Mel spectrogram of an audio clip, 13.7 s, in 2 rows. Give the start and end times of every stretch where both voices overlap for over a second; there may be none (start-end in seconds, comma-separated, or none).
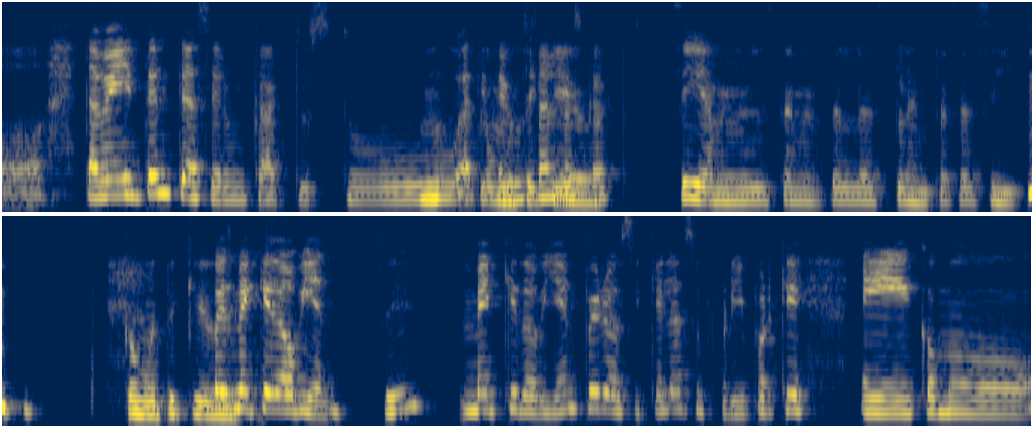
2.8-4.1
